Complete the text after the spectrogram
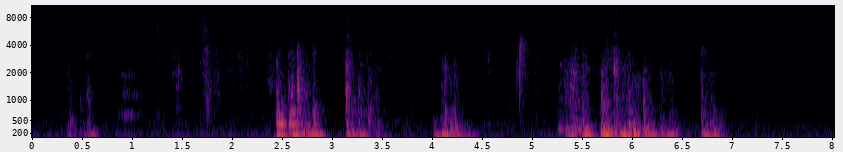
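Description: Plastic chairs scrape and clatter across a concrete floor.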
